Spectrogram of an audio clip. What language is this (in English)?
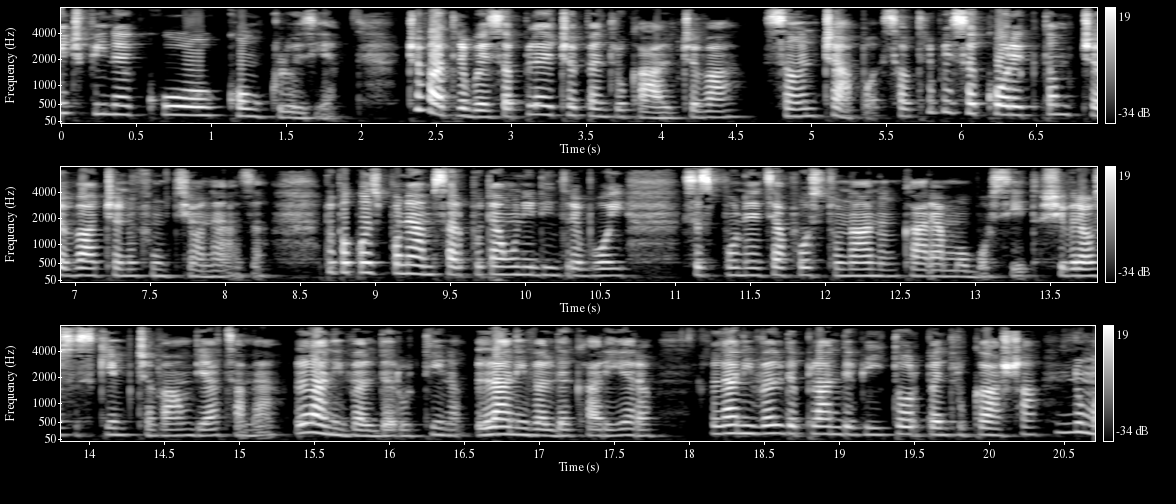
Romanian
